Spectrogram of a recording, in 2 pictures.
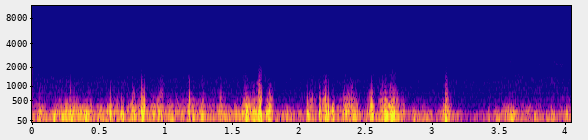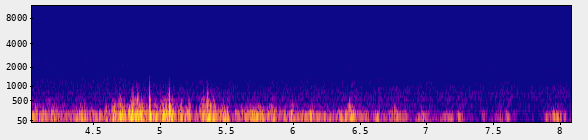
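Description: Wind buffeting the microphone in uneven low gusts, dying away near the end.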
